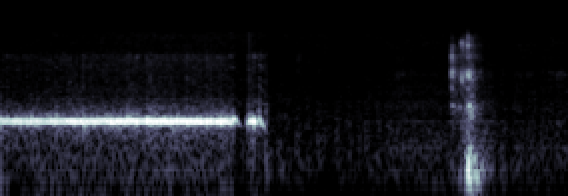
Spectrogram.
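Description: A telephone line tone: one steady, single-pitched tone held for about two seconds, then cut off. A short click-like noise follows about three and a half seconds in.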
